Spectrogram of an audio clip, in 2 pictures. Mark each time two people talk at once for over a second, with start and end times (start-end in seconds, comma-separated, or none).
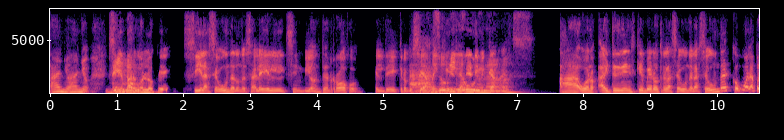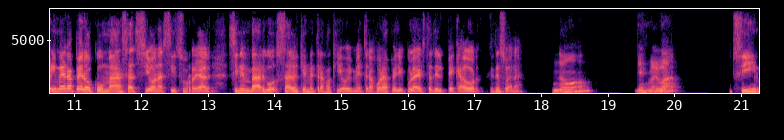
5.5-7.0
